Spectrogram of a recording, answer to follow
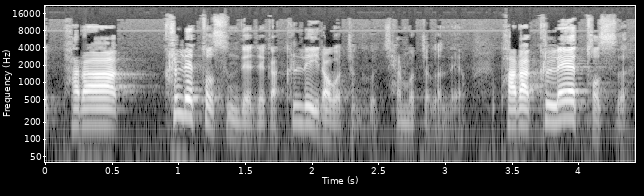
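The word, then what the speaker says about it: παράκλητος: 파라클레토스, 클레 애가 좀 긴 발음이에요.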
